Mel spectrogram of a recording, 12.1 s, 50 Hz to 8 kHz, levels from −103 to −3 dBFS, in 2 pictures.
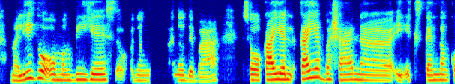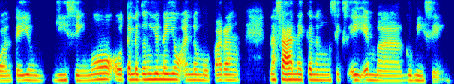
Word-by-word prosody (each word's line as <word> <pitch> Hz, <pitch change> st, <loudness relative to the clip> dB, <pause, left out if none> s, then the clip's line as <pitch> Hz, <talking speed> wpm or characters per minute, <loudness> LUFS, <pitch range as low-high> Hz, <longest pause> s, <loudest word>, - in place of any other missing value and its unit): maligo 230 Hz, +10 st, +4 dB
o 195 Hz, 0 st, +1 dB
magbihis 200 Hz, +2 st, 0 dB
o -, -, -15 dB
ng 175 Hz, 0 st, -9 dB, 0.3 s
ano, 185 Hz, -1 st, -5 dB
di 165 Hz, -2 st, -4 dB
ba? 155 Hz, 0 st, -7 dB, 0.3 s
So, 190 Hz, -2 st, 0 dB
kayal 210 Hz, +1 st, +7 dB
kaya 250 Hz, +5 st, +5 dB
ba 215 Hz, -, -1 dB
siya 200 Hz, -1 st, -1 dB
na 200 Hz, -2 st, -2 dB, 0.4 s
i-extend 280 Hz, -, -4 dB
ng 190 Hz, -1 st, -2 dB
konti 175 Hz, +2 st, -4 dB
yung 175 Hz, -1 st, -8 dB, 0.2 s
gising 180 Hz, -1 st, -5 dB
mo 215 Hz, +3 st, 0 dB
o 195 Hz, 0 st, -2 dB
talagang 205 Hz, 0 st, +1 dB
yun 215 Hz, 0 st, +2 dB
na 210 Hz, -, +3 dB
yung 210 Hz, -1 st, +1 dB
ano 190 Hz, 0 st, -4 dB
mo, 180 Hz, -1 st, -5 dB
parang 185 Hz, +1 st, -4 dB, 0.4 s
nasanay 205 Hz, -1 st, +4 dB
ka 200 Hz, -, +1 dB
ng 185 Hz, -1 st, -4 dB
6:00 200 Hz, 0 st, -12 dB
AM 185 Hz, 0 st, -2 dB
ma 165 Hz, -1 st, -7 dB
gumising? 175 Hz, -3 st, -7 dB
190 Hz, 175 wpm, -22 LUFS, 180-205 Hz, 0.4 s, kayal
